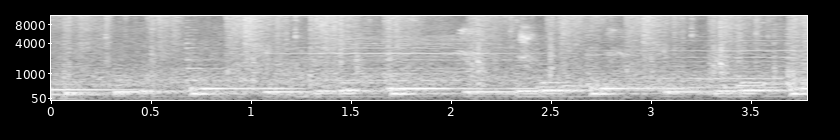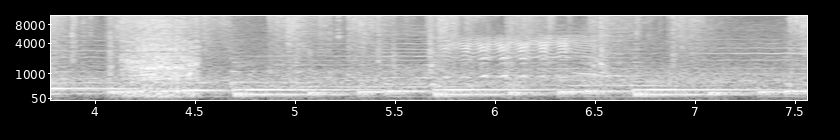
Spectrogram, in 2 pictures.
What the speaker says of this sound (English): I heard that and I thought, wait a minute, I don't have no goats. I forgot that I got sheep.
